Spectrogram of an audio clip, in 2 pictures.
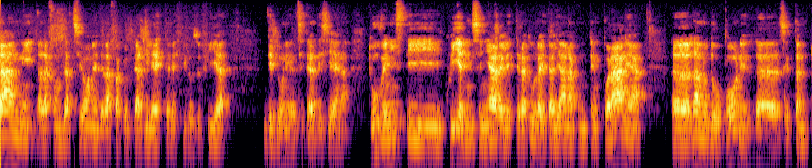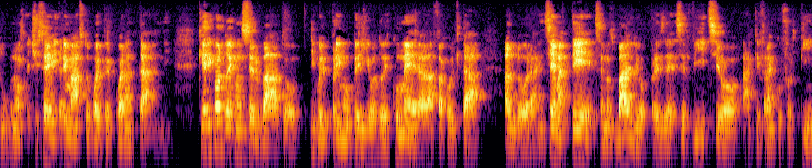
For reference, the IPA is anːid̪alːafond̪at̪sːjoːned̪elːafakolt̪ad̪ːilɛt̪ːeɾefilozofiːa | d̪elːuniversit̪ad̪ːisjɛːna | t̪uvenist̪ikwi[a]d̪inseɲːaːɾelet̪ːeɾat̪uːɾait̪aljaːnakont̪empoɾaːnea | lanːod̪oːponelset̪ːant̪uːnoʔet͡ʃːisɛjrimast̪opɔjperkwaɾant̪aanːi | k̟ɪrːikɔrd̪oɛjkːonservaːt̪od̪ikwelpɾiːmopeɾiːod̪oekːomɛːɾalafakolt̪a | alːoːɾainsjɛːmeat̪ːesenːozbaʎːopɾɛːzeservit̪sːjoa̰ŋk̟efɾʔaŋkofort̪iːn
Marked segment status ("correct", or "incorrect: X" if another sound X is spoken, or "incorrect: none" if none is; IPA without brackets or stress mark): correct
